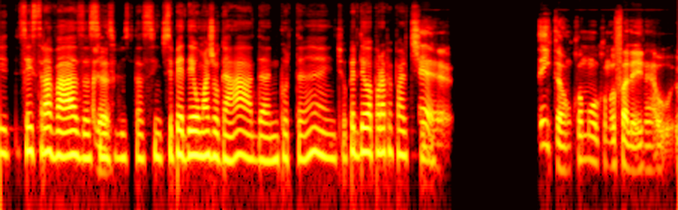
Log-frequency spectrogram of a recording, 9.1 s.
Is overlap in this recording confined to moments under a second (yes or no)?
yes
